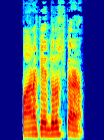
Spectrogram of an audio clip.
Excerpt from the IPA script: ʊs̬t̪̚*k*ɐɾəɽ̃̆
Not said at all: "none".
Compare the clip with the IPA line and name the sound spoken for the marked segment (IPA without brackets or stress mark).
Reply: k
